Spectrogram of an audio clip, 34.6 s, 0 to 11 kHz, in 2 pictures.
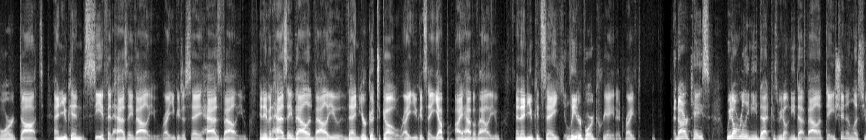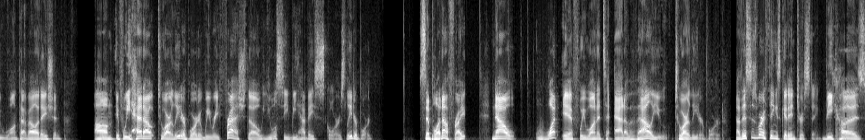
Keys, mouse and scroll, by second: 1.2 scroll down 6, 4.0 Tab, 4.0 Down, 4.0 scroll, 4.1 Down, 4.3 Down, 4.4 Down, 10.2 click, 11.5 click, 13.1 BackSpace, 14.8 Down, 15.3 BackSpace, 15.7 BackSpace, 15.9 BackSpace, 16.1 BackSpace, 16.6 ctrl+s, 17.8 click, 18.2 click, 20.0 click, 21.5 click, 27.2 alt+Tab.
